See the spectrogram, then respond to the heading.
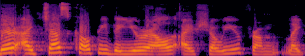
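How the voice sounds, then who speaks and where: With a non-native accent, a woman speaks using ordinary pitch variation. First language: not English. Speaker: software company marketing staff. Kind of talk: live product demo.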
